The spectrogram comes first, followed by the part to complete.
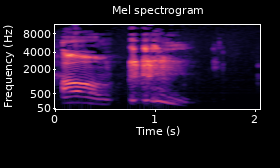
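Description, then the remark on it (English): A person coughs and clears their throat: a loud, voiced hack followed by a second rougher cough, then a couple of faint clicks. “Sorry. I can't stop coughing.”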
